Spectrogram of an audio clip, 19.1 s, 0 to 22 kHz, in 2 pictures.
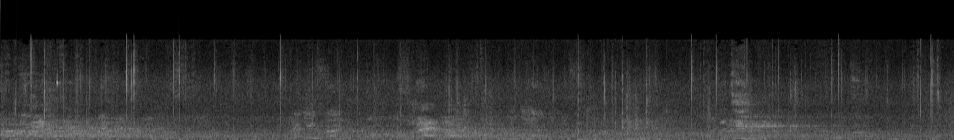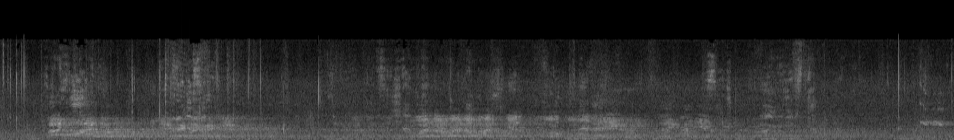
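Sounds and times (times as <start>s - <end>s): players shouting in a sports hall: 6.8s - 8.8s, 9.8s - 16.1s.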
